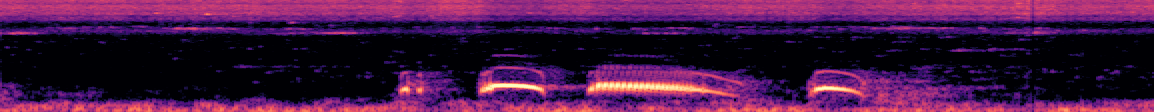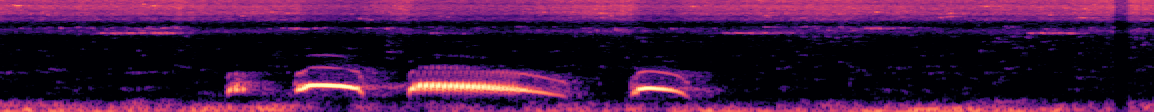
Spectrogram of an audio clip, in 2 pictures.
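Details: Spotted dove calling to challenge a rival, used to lure birds: two low cooing phrases with a long central coo, separated by a few seconds of steady low rumble.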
